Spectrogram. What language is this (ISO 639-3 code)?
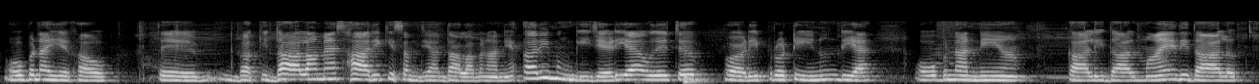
doi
